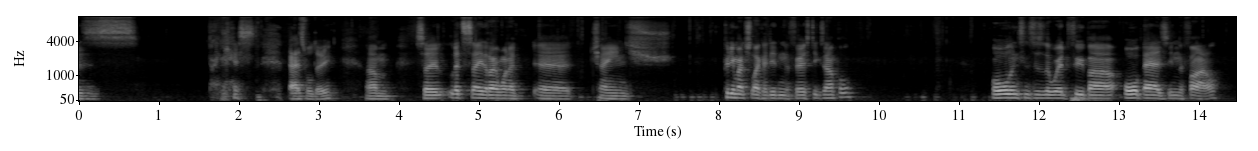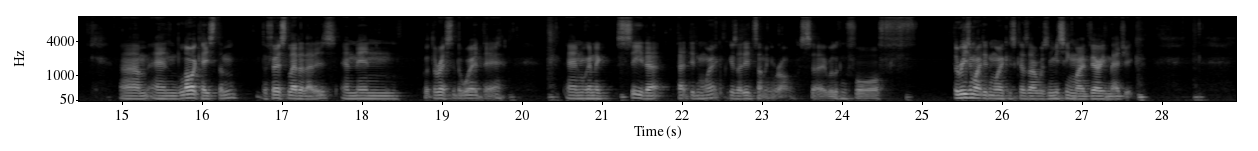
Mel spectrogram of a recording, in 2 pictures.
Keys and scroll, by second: 0.0-0.7 typing, 3.9 shift+;, 5.2 Escape, 5.3 Escape, 5.8-9.4 typing, 13.9-15.6 typing, 18.2-23.0 typing, 20.4 Return, 24.8 Left, 25.1 Left, 25.3 BackSpace.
